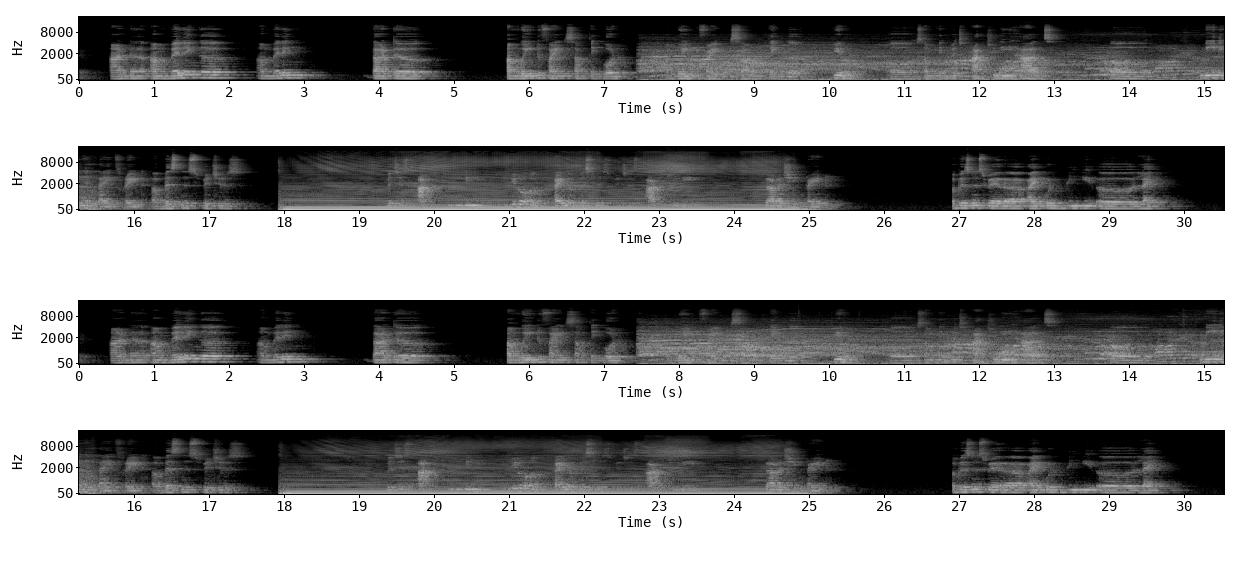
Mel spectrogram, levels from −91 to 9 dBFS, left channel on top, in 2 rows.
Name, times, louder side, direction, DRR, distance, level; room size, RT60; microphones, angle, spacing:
voice 1, 0.4-1.9 2.4-3.0 3.9-4.6 5.7-7.2 7.8-9.7 10.1-10.3 10.8-13.0 13.7-14.3 14.9-17.4 19.4-19.9 20.3-20.6 20.9-23.5 24.4-25.2 26.9-29.6, left 1 dB, 35° left, 1 dB, 0.8 m, -30 dB
sound 1, 7.4-15.5, right 2 dB, 70° right, 0.7 m, -33 dB
sound 2, 17.9-24.8, left 3 dB, 75° left, 0.7 m, -23 dB
3.7 x 3.0 x 3.8 m, 0.66 s
head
